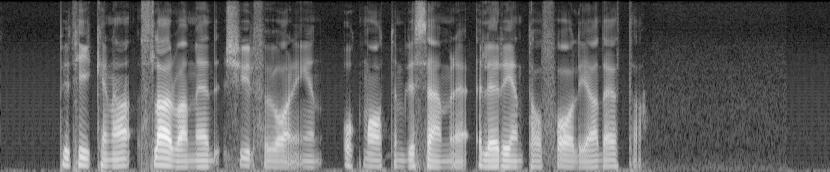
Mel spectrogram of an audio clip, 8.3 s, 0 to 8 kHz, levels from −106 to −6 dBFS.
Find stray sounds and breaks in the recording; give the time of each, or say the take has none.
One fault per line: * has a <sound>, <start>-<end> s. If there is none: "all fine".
all fine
